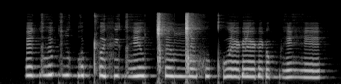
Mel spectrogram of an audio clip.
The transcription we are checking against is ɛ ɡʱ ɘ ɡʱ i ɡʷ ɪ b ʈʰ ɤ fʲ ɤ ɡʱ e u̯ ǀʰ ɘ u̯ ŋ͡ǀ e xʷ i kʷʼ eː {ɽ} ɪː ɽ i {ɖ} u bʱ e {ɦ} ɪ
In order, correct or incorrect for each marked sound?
correct, incorrect: ɽ, correct

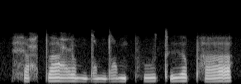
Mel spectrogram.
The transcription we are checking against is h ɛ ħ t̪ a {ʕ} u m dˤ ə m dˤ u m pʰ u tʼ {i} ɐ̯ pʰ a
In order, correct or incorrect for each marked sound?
correct, incorrect: ɨ

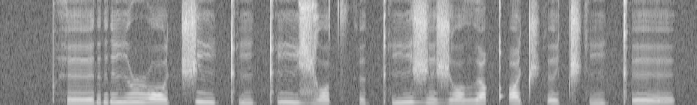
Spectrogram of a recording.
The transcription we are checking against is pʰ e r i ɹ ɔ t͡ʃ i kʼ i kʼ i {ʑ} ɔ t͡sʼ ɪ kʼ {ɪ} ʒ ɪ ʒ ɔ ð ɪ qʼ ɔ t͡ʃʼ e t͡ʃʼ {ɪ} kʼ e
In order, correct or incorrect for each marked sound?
correct, incorrect: i, incorrect: i

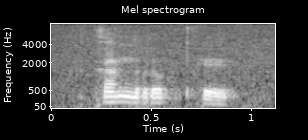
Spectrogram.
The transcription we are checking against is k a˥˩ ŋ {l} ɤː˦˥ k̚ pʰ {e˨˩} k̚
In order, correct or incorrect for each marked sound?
incorrect: r, correct

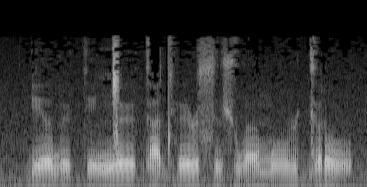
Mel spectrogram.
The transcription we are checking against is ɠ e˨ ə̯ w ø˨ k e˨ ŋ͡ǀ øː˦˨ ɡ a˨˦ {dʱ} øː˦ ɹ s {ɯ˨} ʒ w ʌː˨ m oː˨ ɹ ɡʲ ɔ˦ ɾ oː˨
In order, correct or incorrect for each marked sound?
correct, correct

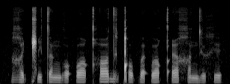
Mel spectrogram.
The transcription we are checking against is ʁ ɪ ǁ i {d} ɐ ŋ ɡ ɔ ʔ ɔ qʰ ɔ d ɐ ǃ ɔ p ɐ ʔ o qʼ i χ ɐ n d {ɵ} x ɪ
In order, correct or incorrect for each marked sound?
incorrect: t, incorrect: ø

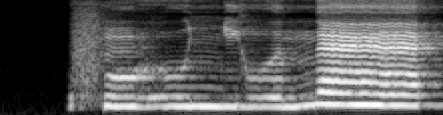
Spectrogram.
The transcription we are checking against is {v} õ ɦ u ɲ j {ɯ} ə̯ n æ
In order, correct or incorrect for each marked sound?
incorrect: f, incorrect: u

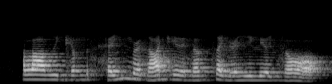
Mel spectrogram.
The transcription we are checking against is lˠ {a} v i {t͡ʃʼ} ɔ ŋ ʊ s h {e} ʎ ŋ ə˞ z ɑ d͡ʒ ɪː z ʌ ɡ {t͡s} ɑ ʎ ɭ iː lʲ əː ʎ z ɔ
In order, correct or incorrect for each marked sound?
incorrect: ɑ, incorrect: d͡ʒ, incorrect: ɛ, correct

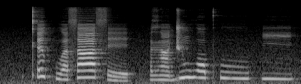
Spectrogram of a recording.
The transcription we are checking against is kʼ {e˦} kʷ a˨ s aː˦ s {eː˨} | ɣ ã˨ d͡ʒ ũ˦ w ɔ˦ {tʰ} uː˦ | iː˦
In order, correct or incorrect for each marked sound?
incorrect: ɛ˦, incorrect: e˨, incorrect: pʰ

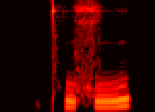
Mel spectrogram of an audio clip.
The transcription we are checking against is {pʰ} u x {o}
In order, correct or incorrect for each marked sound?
correct, incorrect: u

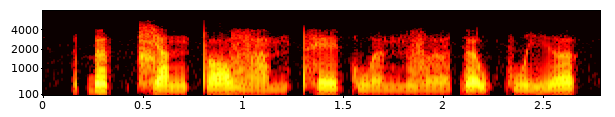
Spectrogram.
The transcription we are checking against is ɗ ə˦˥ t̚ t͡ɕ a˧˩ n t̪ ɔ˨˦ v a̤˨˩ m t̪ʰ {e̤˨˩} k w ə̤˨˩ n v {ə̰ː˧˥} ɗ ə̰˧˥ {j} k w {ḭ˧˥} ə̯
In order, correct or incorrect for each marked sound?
incorrect: e˧, incorrect: ə̤ː˨˩, incorrect: w, correct

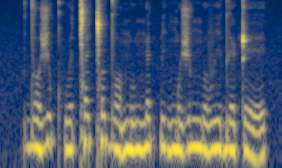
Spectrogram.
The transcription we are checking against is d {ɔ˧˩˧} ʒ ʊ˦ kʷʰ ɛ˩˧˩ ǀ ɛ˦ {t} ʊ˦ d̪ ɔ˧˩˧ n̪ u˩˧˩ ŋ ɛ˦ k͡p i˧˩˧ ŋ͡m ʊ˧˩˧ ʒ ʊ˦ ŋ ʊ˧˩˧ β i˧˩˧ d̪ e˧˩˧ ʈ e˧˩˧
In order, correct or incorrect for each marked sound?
correct, incorrect: ǀ

